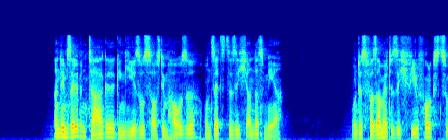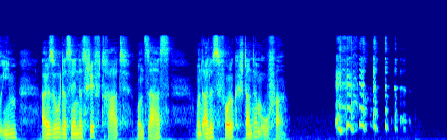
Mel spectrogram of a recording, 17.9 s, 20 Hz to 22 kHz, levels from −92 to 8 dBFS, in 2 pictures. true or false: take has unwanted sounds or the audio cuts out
true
